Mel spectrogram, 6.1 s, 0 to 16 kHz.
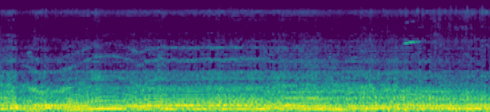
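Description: Kawasaki S2A motorcycle's 350 cc two-stroke triple engine running at low revs while the bike rolls slowly, its note holding steady with small rises and falls in pitch.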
